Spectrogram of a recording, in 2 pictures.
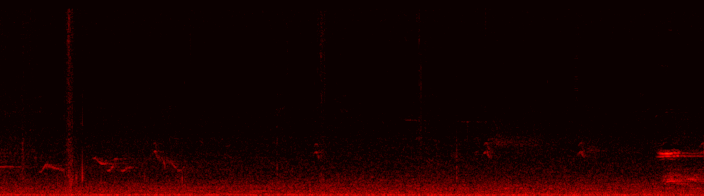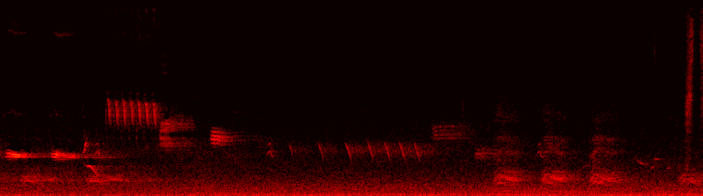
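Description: Faint wild birds calling: a few short scratchy calls about seven seconds in and again near the end, with brief high rapid trills between them.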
